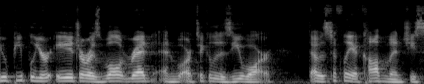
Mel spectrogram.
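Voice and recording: Pitch varies in an ordinary way. The text is read aloud in a natural voice.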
